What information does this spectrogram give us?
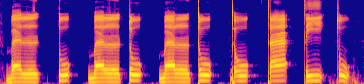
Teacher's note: bukan mengalir nafas tapi hanya dipercikkan saja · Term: huruf ta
